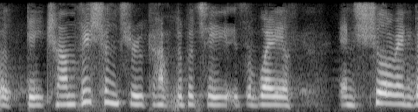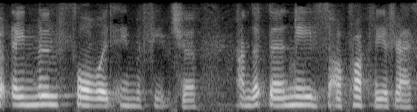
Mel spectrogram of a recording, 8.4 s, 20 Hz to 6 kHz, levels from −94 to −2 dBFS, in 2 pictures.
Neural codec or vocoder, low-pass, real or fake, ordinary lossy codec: codec, 16 kHz in and 24 kHz out, 0.6 kbps, FireRedTTS-2 codec; 5.4 kHz; fake; none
